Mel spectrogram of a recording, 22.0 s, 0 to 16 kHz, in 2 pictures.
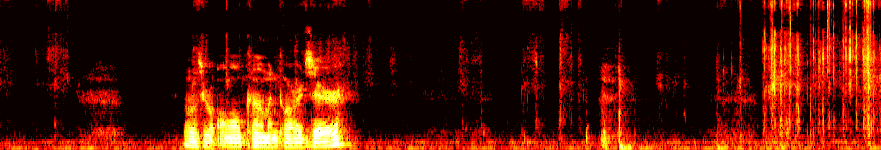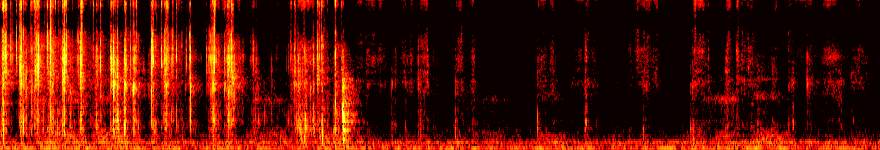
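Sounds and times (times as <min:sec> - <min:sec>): cards being shuffled: 0:05.8 - 0:16.9
wrapper tearing and crinkling: 0:09.5 - 0:15.3.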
